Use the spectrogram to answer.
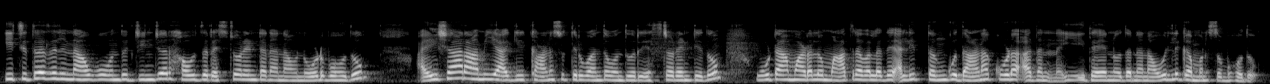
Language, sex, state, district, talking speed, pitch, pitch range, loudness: Kannada, female, Karnataka, Belgaum, 105 wpm, 210 Hz, 195-225 Hz, -16 LUFS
